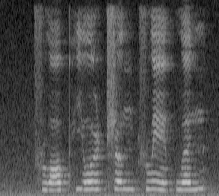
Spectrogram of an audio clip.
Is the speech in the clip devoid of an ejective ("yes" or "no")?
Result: yes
